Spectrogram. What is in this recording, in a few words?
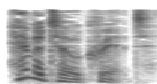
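"hematocrit", British English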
